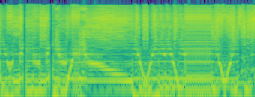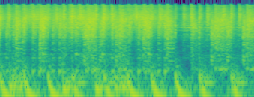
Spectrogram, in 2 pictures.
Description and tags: these are some rEmixes of hello_flowers, the ones here are all the screaming pack hit with some major reverb
cut in audacity, tone and pitch taken down and multiplied compressed,
and run through D.blue Glitch, (mainly a stretcher a pass a crush and
then a gate etc.) There are also some pads made from Massive.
